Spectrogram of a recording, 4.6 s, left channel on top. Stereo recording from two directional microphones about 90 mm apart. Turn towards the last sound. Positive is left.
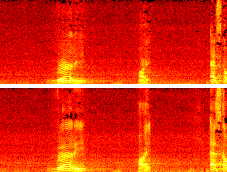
turn(degrees=-35)  # may be behind; listen again after turning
